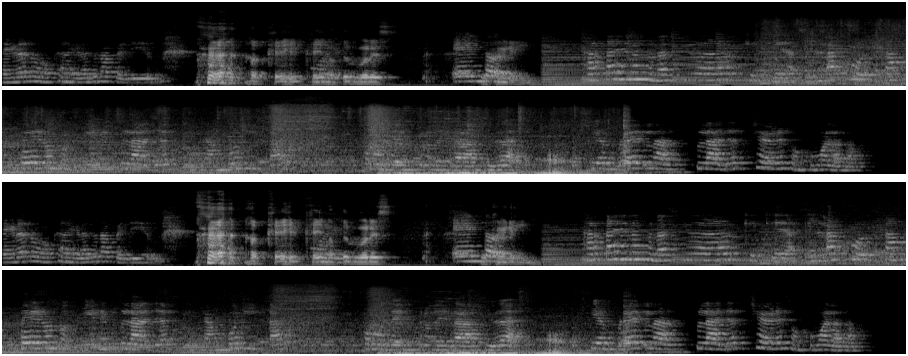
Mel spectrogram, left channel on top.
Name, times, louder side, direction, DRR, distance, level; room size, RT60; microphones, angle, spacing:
voice 1, 0.0-2.2 3.1-3.6 4.5-5.3 5.8-11.9 12.7-14.3 14.9-17.6, right 1 dB, 60° right, 3.5 m, -35 dB
voice 2, 1.9-3.9 4.2-4.5 4.9-5.3, right 3 dB, 80° right, 1.3 m, -29 dB
sound 1, 5.4-11.5, left 1 dB, 70° left, 1.6 m, -41 dB
sound 2, 7.5-15.3, left 3 dB, 85° left, 1.4 m, -40 dB
sound 3, 10.7-15.8, left 1 dB, 35° left, 4.8 m, -33 dB
12.5 x 10.0 x 4.2 m
head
